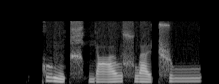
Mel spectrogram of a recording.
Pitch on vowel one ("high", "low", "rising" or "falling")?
falling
